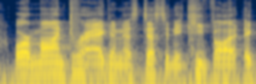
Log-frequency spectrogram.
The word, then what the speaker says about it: Mondragon: united states and whatnot was a company called mondragon or mon dragon as destiny keep on it kept on pronouncing it as because he's too much of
